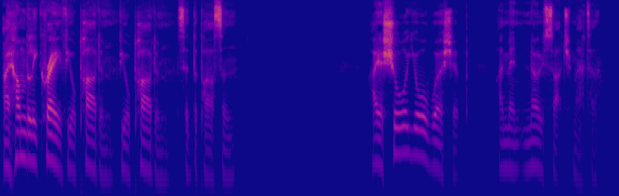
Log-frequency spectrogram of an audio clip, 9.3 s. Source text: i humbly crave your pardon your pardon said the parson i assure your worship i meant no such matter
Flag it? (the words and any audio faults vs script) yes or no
no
